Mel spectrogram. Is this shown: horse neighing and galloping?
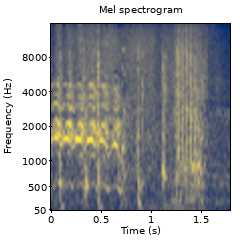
yes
